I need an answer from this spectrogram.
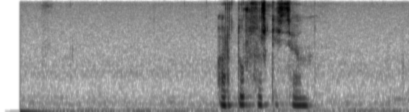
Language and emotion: Russian, neutral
